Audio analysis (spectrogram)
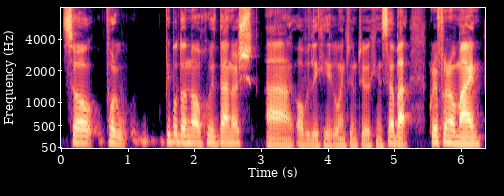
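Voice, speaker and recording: A man's voice: medium pitch, normal speed, clean tone. A man hosting a podcast interview, upbeat and chatty, with loosely phrased English that drops small words. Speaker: podcast host. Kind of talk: casual interview chat.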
